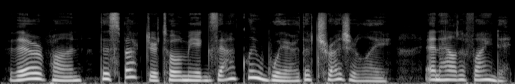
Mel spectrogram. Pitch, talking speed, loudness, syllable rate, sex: 205 Hz, 175 wpm, -17 LUFS, 5.2 syllables/s, female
